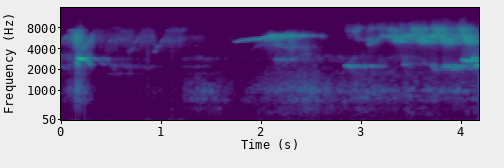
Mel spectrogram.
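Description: Chipping Sparrow: a long, dry, high trill of many quick notes run together in a row. A faint background hiss is also present.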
